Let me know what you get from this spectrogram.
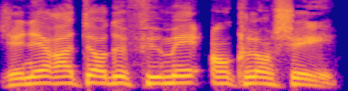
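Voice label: French Speech Consumable Smoke Start; World Of Warships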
